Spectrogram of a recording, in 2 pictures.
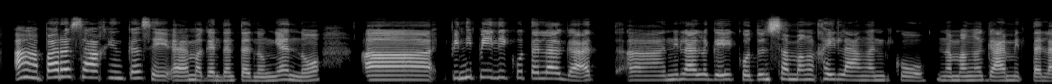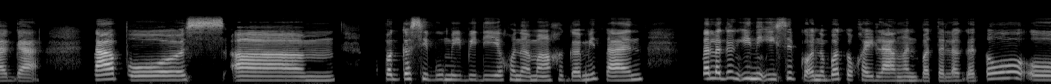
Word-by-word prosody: Ah, 315 -3 +4
para 340 +3 +4
sa'kin 315 -3 +1
kasi, 290 -9 0
ah 190 0 +1
magandang 195 -2 -2
tanong 180 -2 -4
yan, 215 +1 +1
'no? 190 +4 -4 0.4
Ah, 215 0 +5 0.2
pinipili 320 +1 0
ko 310 - -9
talaga 265 -8 +1
at, - - -29 0.3
ah, 200 +1 -3
nilalagay 230 0 0
ko 215 -1 -5
dun 235 +2 -4
sa 240 0 +7
mga 230 0 -4
kailangan 200 -5 -4
ko 180 -3 -10
na 190 -3 -6
mga 195 +1 -3
gamit 185 0 0
talaga. 170 -2 0 0.6
Tapos, 200 -4 +4
um, 190 -1 +2 0.5
pag 235 0 -2
kasi 255 0 +2
bumibili 215 -1 -5
ako 210 - -11
ng 195 - -1
mga 195 0 -1
kagamitan 195 -1 0 0.7
talagang 275 +1 +1
iniisip 260 0 -2
ko, - - -2
"Ano 205 0 -6
ba 235 +1 -1
'to? 220 -3 -9
Kailangan 180 -2 -2
ba 165 - -3
talaga 170 0 -7
'to 250 - -6 0.3
o - - -7
205 Hz, 130 wpm, -24 LUFS, 190-235 Hz, 0.7 s, sa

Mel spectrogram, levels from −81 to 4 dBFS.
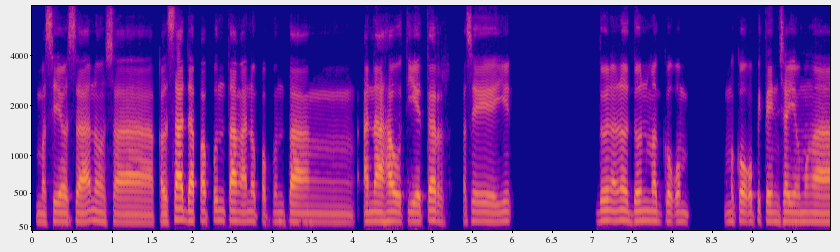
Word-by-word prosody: Sumasayaw 115 +1 -1
sa 120 - +1
ano, 130 -3 -2
sa 110 0 -3 0.4
kalsada 130 +6 +4
papuntang 130 +1 +1
ano, 120 0 -3
papuntang 115 0 -1 0.6
Anahaw 120 0 +3
Theater 120 +1 +1 0.2
kasi 130 - -5 0.3
'yo 125 0 -6 1.0
Do'n 135 +2 0
ano, 135 -3 +1
do'n 130 +2 +1
magkukum 120 -2 -3 0.4
magkukumpitensiya 120 0 -2
'yong 120 - -5
mga 115 -1 +2
120 Hz, 115 wpm, -22 LUFS, 115-130 Hz, 1.0 s, kalsada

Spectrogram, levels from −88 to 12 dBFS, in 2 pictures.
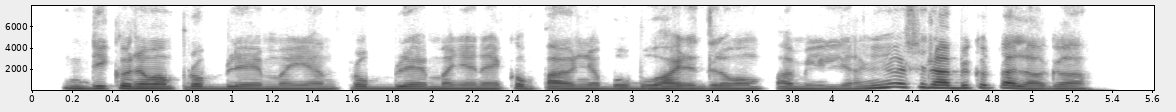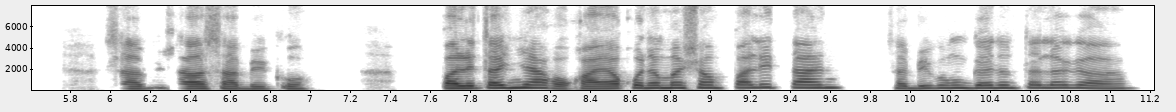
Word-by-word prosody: Hindi 200 0 -1
ko 215 - +1
naman 205 -1 +3
problema 180 -3 -3
'yan, 165 0 -4
problema 180 -1 -2
niya 175 0 -2
na 175 - -2
yung 170 - -16
kung 180 -4 -4
paano 175 -2 +1
niya 170 0 -3
bubuhayin 170 0 -1
yung - - -9
dalawang 170 0 -3
pamilya." 165 0 -5
'yon 250 +9 +1
nga 325 - -1
sinabi 255 -5 +2
ko 255 - -4
talaga. 175 -7 0 0.7
Sabi 195 +3 -4
saka 200 -2 +3
sabi 180 -2 -1
ko, 185 -1 -4 0.7
"Palitan 225 +3 +6
niya 260 -1 +4
ako, 185 - +2
kaya 195 +3 +4
ko 245 - +1
naman 240 +1 +4
siyang 255 -1 0
palitan." 270 0 +1 0.2
sabi 210 0 -2
kong 240 +1 0
gano'n 245 +1 +1
talaga. 255 -5 -2
195 Hz, 200 wpm, -22 LUFS, 175-245 Hz, 0.7 s, Palitan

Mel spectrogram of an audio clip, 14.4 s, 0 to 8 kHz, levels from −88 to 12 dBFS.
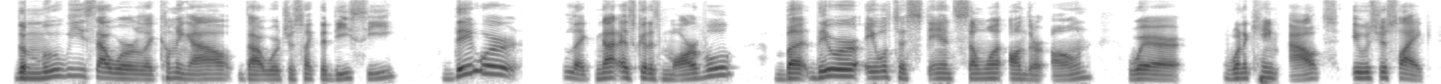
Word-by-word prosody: the 155 +2 +6
movies 190 +7 -4
that 150 -1 +4
were, 135 -2 +1
like, 120 -1 -5
coming 150 -3 -5
out 125 +2 0
that 120 -1 +3
were 120 0 -3
just, 125 +2 -9
like, 130 -2 -5
the 125 - -1
DC, 140 +7 -7 0.5
they 205 - +4
were, 255 -9 +3 0.5
like, 140 -7 -3
not 155 +4 +4
as 155 -3 0
good 150 -2 +1
as 130 -2 -4
Marvel, 140 - 0 0.4
but 140 +4 +4
they 170 +4 +4
were 195 -2 +6
able 165 +2 -2
to 160 -4 -4
stand 140 0 -5
somewhat 140 +1 -1
on 130 -1 +1
their 110 -3 -4
own, 120 +10 -4 0.3
where 120 -3 +2 0.4
when 145 +2 -1
it 150 - -3
came 150 -2 -3
out, 125 +7 +1 0.3
it 155 - 0
was 150 0 -2
just, 155 -1 -4
like 110 -7 +2
140 Hz, 165 wpm, -25 LUFS, 125-160 Hz, 0.5 s, the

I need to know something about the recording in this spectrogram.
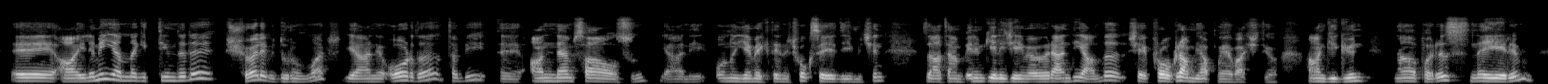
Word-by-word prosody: Eee, 160 -1 +5
ailemin 150 +10 +1
yanına 195 -7 +1
gittiğimde 175 +2 -4
de 260 +1 +1
şöyle 200 -3 +1
bir 135 - -13
durum 140 0 -7
var. 175 - -7
Yani 135 -1 -2
orada 190 +6 0
tabii, 185 +6 -9 0.2
eee, 125 -3 -9
annem 155 +1 0
sağ 150 -2 +1
olsun, 135 +5 -4
yani, 125 -1 -13
onun 150 0 -6
yemeklerini 140 0 -2
çok 170 +6 -2
sevdiğim 130 -4 +1
için 170 +8 -5 0.4
zaten 140 -1 -3
benim 150 +1 0
geleceğimi 140 -2 +3
öğrendiği 145 +5 +2
anda 180 +9 -1
şey - - 0
program 155 0 +6
yapmaya 125 -3 -3
başlıyor. - - -5 0.3
Hangi 140 -1 0
gün 160 +3 0 0.3
ne 145 - -4
yaparız, 170 +5 0
ne 155 +1 +1
yerim, 155 - +4
150 Hz, 145 wpm, -22 LUFS, 140-175 Hz, 0.4 s, program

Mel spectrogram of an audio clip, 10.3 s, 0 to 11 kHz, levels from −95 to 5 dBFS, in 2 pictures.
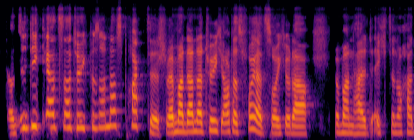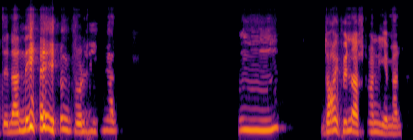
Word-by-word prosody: Dann 170 +1 -4
sind 305 +3 -4
die 340 -1 +3
Kerzen 315 0 0
natürlich 310 -1 -1
besonders 330 +3 -4
praktisch, 355 +8 -2
wenn 190 +1 +4
man 215 -1 +4
dann 215 0 +5
natürlich 220 0 +1
auch 210 - 0
das 215 -2 -1
Feuerzeug 180 -10 0
oder, 170 -2 +1 0.3
wenn 195 0 -6
man 185 -2 -1
halt 170 -1 -2
Echte 190 +1 -9
noch 190 +1 -9
hat, 195 0 -5
in 200 - -3
der 210 0 +4
Nähe 250 +7 +7 0.2
irgendwo 235 -4 -4
liegen 220 +3 -9
hat. 230 - -6 1.5
Mhm. 255 +3 -1 0.5
Doch, 215 +3 0
ich 245 - 0
bin 225 +1 +1
da 210 - +6
schon 210 0 -8
jemand 170 -2 -5
220 Hz, 195 wpm, -24 LUFS, 195-295 Hz, 1.5 s, Nähe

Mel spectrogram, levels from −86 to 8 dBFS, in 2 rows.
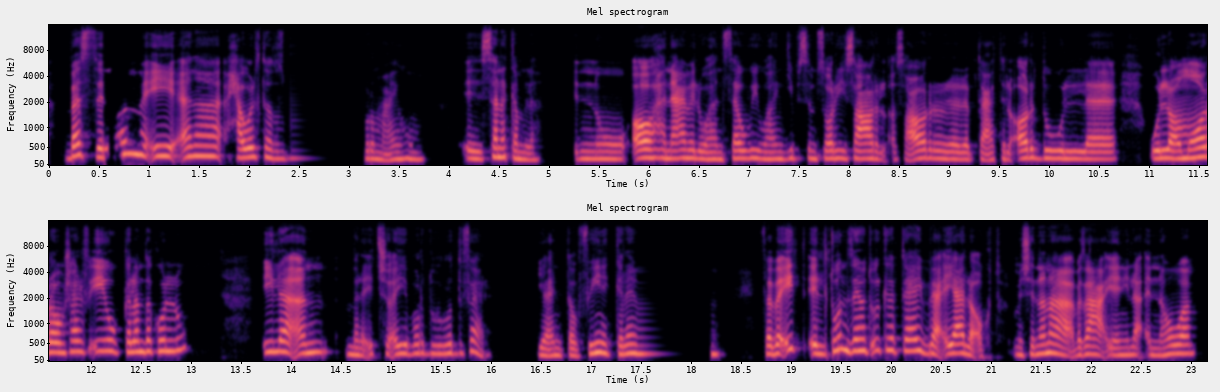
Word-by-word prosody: بس 270 +3 +1
المُهم 285 +5 +1
إيه 255 +1 +1
أنا 265 0 +2
حاولت 235 +2 +1
أصبُر 195 -2 -5 0.7
معاهم 185 0 -4 0.4
آآ 195 -1 0
سَنة 235 +6 +2
كاملة 180 -6 -4 0.4
إنه 190 -1 -3
آه، 215 +1 +7
هنعمل 210 -1 0
وهنسوّي 200 +3 -2
وهنجيب 190 +1 -4
سمسار 200 0 -3
يسعَّر 200 -1 +1
الأسعار 190 +4 -2 0.4
بتاعة 170 -1 -5
الأرض 205 +3 0
وال 190 -2 0 0.3
والعمارة 210 +4 +4
ومش 250 0 -1
عارف 275 -2 -1
إيه 290 0 +1
والكلام 270 -1 +1
ده 285 - +2
كلّه، 290 +5 0 0.8
إلى 270 +1 +2
أن 260 +2 +2 0.2
ما 200 -2 -1
لَقيتش 205 +3 -7
أي 220 +3 0
برضه 225 0 -4
رَد 230 -1 -4
فعل 225 - -6 0.5
يعني 180 -1 -2
طَب 175 +1 -4
فين 230 +10 +2
الكلام، 215 0 -2 0.9
فبقيت 275 - +3
الtone 280 +9 +3
زي 295 - +3
ما - - +5
تقول 305 - -5
كده 315 - 0
بتاعي 300 0 +1
بقى 225 -1 +1
يعلى 235 -1 +4
أكتر، - - -9
مش 195 0 -4
إن 205 - -1
أنا 230 -1 +4
بازعّق 205 +1 +1
يعني 185 +1 -2
لأ، 200 - -2
إن 185 -1 -7
هو 225 +3 +1
215 Hz, 150 wpm, -21 LUFS, 190-245 Hz, 0.9 s, آه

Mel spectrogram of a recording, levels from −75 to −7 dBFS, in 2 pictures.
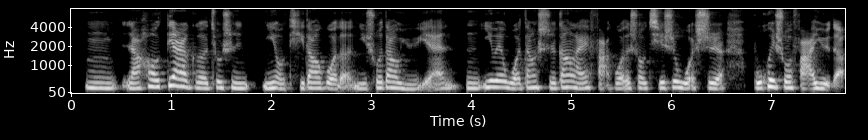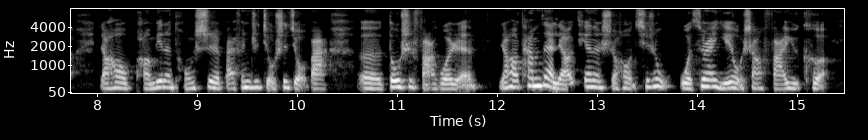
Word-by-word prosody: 嗯， 190 -2 -1
然 185 +1 -1
后 235 +2 +2
第 280 +4 +1
2 245 -3 +4
个 195 -4 -1
就 205 +2 -2
是 195 -2 -1 0.2
你 - - -1
有 180 -3 0
提 185 - -5
到 190 -1 +1
过 180 -3 0
的， - - -3
你 175 - -3
说 200 - -2
到 200 -2 +1
语 160 -1 -4
言， 245 - -4
嗯， 185 -1 -1
因 225 0 +3
为 225 - +4
我 180 -4 +1
当 205 +2 -1
时 200 -4 -3
刚 215 +2 0
来 185 -1 0
法 205 - -7
国 180 - -3
的 - - -1
时 190 0 -4
候， 185 - -1
其 190 +1 +1
实 215 - -1
我 190 -4 +2
是 185 -2 0 0.3
不 190 - +4
会 240 - +6
说 210 -3 +2
法 200 - -2
语 180 -1 +2
的， - - -3 0.3
然 - - -1
后 190 -1 +1
旁 175 -2 -5
边 220 +1 +4
的 215 - 0
同 190 -3 -5
事 195 0 +2
99% 215 +4 -1
吧， 170 0 -1 0.3
呃， 180 -3 +1
都 225 +7 +5
是 225 0 +1
法 205 -5 -3
国 170 -1 +2
人。 250 +9 -1 0.2
然 - - -1
后 225 - +4
他 265 +4 0
们 270 - +9
在 275 -4 +5
聊 170 -3 +3
天 235 - -1
的 225 - +3
时 215 - -3
候， 195 0 -3
其 245 -3 -2
实 255 - +3 0.2
我 180 - +2
虽 255 +8 +3
然 240 -2 +3
也 190 +1 +4
有 195 - +1
上 180 0 -3
法 165 0 -3
语 180 -1 0
课， 180 -1 -3
195 Hz, 295 characters per minute, -21 LUFS, 180-220 Hz, 0.3 s, 们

